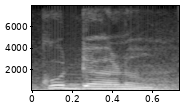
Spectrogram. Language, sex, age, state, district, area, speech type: Sindhi, female, 45-60, Delhi, South Delhi, urban, read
